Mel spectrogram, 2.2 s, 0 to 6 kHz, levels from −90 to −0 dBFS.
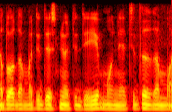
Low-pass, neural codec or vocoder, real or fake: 5.4 kHz; none; real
